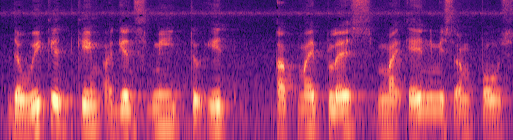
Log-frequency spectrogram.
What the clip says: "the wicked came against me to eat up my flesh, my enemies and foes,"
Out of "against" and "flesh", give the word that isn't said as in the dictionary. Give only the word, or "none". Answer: flesh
